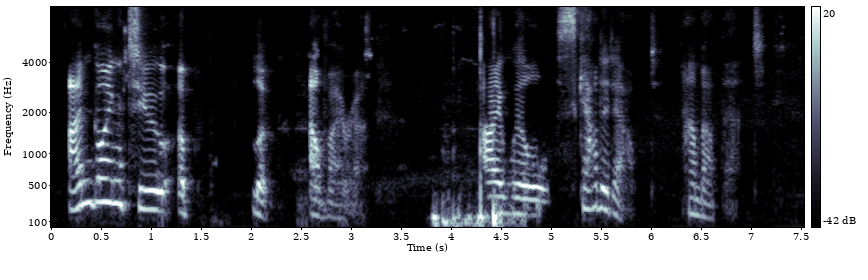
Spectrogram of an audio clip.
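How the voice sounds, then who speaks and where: A put-on character voice, raspy and fairly high in pitch, at a fairly slow pace with long, frequent pauses. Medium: actual play.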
